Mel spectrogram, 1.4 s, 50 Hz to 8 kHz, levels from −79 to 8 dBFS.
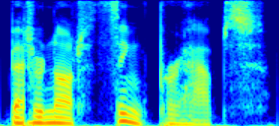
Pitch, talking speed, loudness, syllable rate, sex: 120 Hz, 170 wpm, -19 LUFS, 4.8 syllables/s, male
